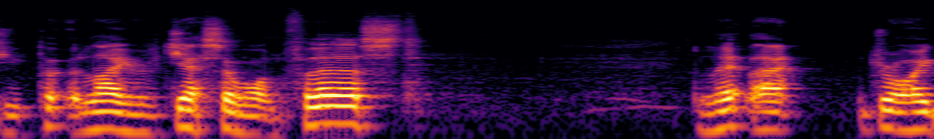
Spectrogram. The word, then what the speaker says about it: gesso: Some clear gesso. Yes, it's pronounced J, but it's spelled G.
